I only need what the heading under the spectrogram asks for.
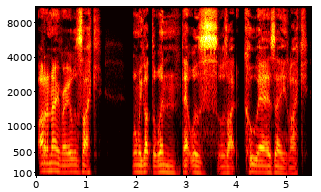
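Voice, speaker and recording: A man's voice: mid-range voice, steady tone, moderate pace, no echo, clean studio sound. A man in his twenties with a broad New Zealand accent, chatting casually in an interview in a laid-back, slangy, hesitant way. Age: 20s. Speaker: rugby league player, podcast guest.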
